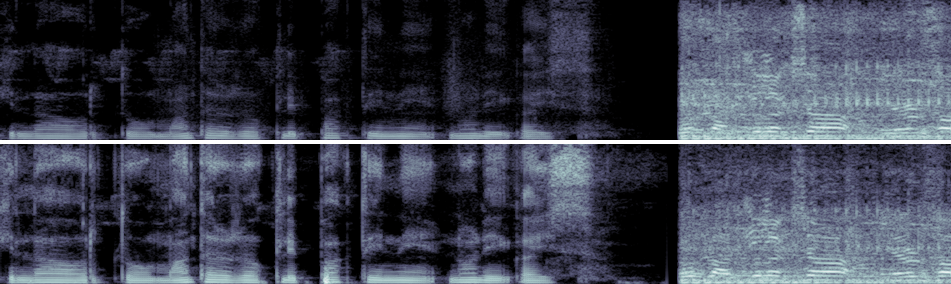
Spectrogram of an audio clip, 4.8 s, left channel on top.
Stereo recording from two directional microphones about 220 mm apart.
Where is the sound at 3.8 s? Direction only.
5° right (ahead or behind).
